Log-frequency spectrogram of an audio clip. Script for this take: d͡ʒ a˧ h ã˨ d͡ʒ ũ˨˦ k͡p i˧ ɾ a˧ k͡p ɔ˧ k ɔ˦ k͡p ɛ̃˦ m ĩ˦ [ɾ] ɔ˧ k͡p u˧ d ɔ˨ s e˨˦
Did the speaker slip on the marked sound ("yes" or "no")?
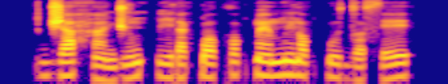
no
